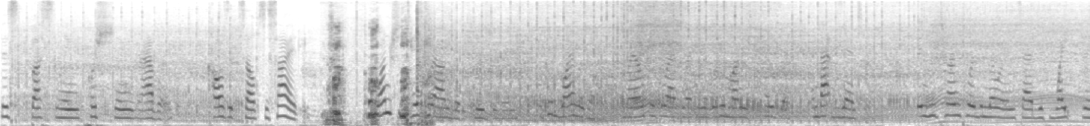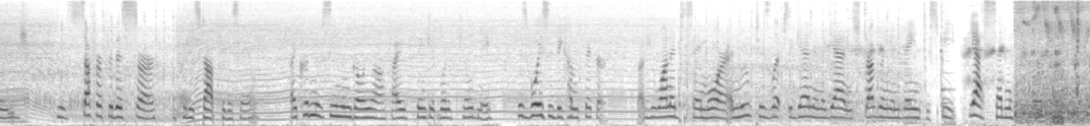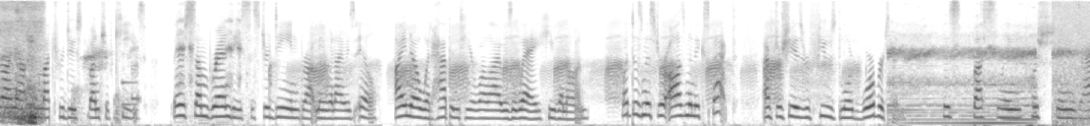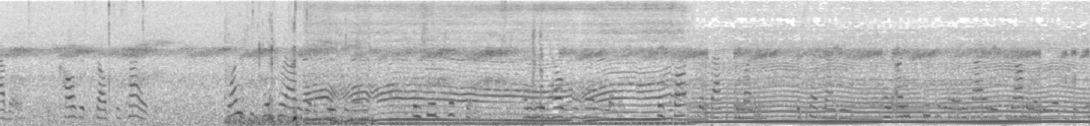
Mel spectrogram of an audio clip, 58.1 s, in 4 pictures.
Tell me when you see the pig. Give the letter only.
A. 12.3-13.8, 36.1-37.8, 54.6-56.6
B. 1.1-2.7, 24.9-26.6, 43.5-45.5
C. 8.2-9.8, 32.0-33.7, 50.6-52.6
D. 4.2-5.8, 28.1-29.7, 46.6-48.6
D.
